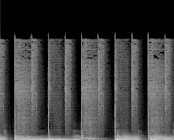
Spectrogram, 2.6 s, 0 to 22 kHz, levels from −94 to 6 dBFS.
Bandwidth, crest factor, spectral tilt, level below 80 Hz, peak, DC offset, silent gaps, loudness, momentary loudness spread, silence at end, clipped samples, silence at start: 17 kHz; 16 dB; -5.5 dB/octave; -28 dBFS; -6 dBFS; under 0.1%; none; -21 LUFS; 4 LU; 0 s; under 0.1%; 0 s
